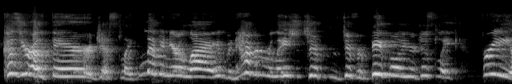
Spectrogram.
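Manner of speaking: high, rising complaint, building to a peak; high-pitched mock envy; whiny envy. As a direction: pout it out like a jealous kid. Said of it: "I go".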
